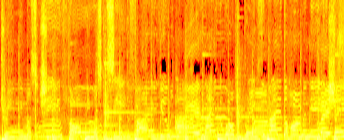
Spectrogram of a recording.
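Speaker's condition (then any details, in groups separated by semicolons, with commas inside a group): No condition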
